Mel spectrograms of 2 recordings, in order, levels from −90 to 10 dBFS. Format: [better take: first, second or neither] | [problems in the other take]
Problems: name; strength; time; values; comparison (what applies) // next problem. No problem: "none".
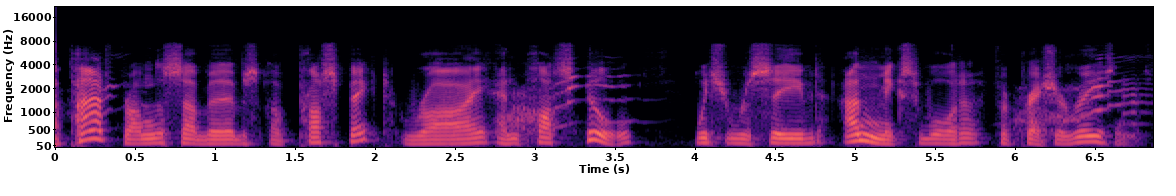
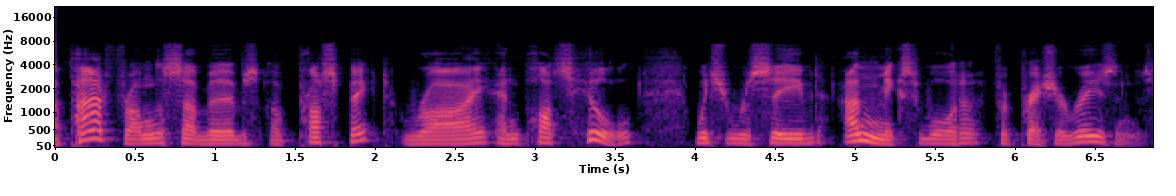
second | noise reduction (neural mask model RNNoise)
